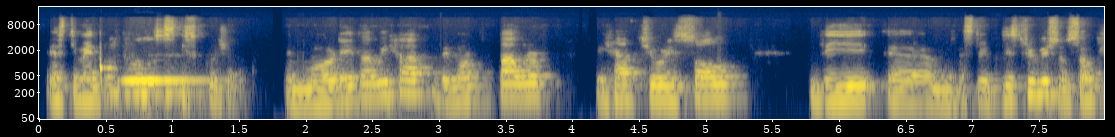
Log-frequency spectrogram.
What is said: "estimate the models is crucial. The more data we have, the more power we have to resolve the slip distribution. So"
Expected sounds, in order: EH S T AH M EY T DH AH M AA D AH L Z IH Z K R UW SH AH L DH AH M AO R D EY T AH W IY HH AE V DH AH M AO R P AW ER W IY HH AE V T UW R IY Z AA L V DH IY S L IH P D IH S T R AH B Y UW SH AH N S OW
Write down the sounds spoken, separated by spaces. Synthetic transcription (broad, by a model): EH S T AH M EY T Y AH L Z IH S K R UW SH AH L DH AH M AO R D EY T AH W IY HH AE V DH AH M AO R P AW ER W IY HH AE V T UW R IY S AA L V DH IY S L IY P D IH S T R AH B Y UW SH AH N S OW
